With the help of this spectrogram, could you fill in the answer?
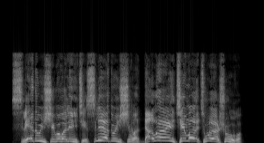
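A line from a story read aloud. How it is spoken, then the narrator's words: Roaring. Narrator (Russian): Друг, склеившего ласты непися, взревел подобно спонтанно кастрированному тигру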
